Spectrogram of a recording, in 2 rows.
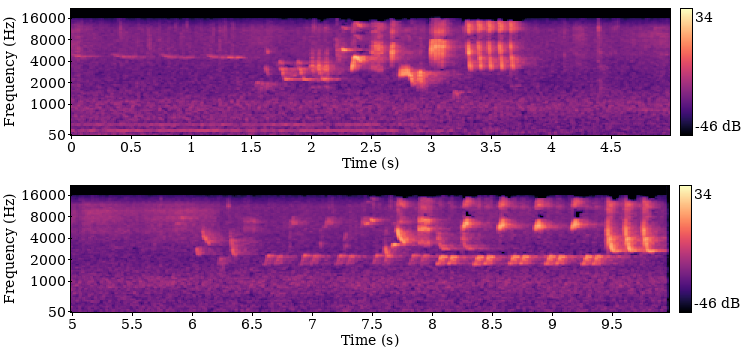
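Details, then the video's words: Thrush nightingale singing on the Żerań Canal on 24 April 2022: scattered high whistled notes, then bursts of rapid dry rattling phrases repeated in fast runs, over a steady low hum and faint background noise. "Śpiew słowika rdzawego na Kanale Żerańskim"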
